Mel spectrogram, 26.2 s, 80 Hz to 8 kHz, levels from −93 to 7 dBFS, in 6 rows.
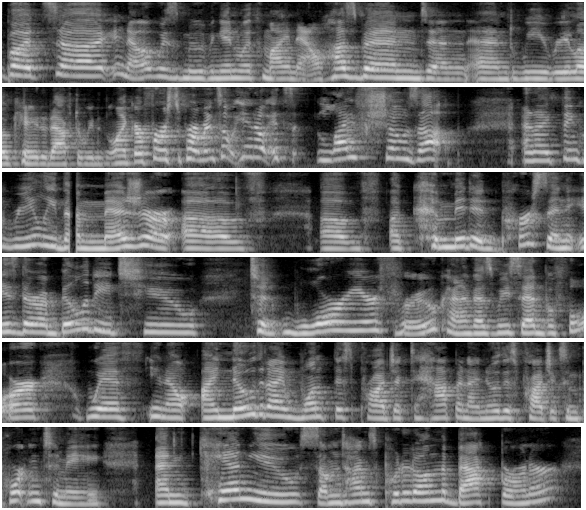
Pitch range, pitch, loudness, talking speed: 210-275 Hz, 235 Hz, -19 LUFS, 190 wpm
